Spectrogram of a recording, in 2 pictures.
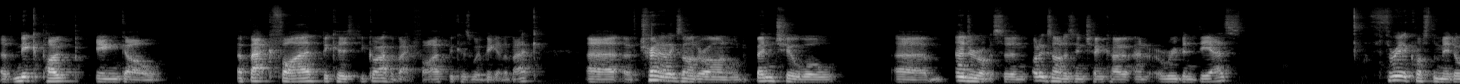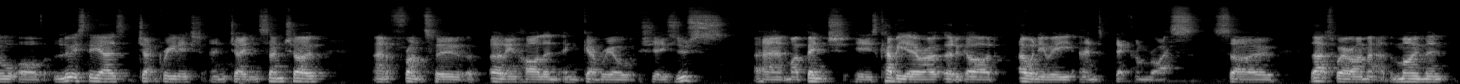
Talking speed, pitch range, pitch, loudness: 160 wpm, 120-140 Hz, 125 Hz, -25 LUFS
